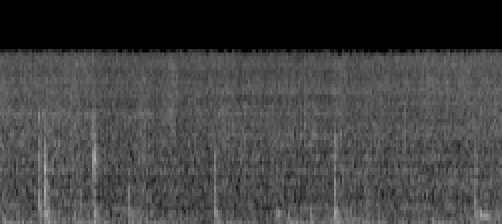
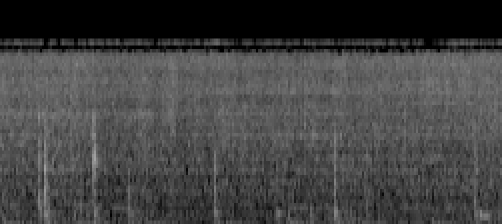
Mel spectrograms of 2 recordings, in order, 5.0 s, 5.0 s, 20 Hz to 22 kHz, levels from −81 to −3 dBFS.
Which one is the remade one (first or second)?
second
